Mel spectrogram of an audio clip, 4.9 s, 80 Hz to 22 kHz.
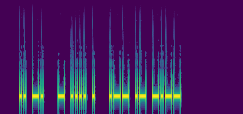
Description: Morse code, heard as a keyed tone, about 28 wpm, 700 Hz. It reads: IN THE WAY
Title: Sets of 3 Words 28wpm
